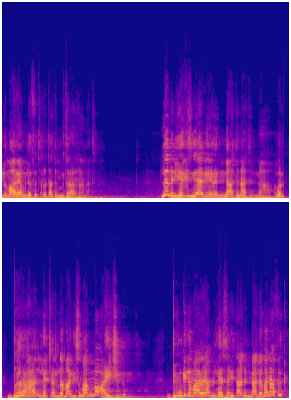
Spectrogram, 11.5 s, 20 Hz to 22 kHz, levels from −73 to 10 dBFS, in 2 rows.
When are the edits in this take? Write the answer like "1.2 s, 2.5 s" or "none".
5.7 s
